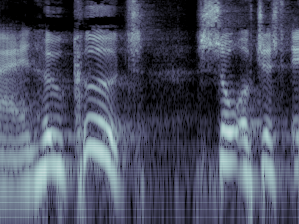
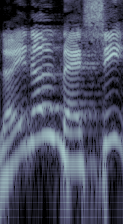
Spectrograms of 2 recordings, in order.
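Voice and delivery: put-on Welsh accent, pitched up; 8 semitones higher than usual. In a football discussion, a speaker proposes getting lionel messi, in a put-on welsh voice. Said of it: "I did a Welsh voice".

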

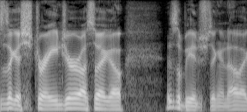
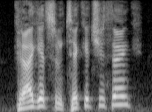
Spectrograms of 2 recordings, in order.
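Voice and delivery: awkward, pitched-up, small delivery; 8 semitones higher than usual. Retelling how a man asked him for show tickets mid-trip: retelling an awkward ask.

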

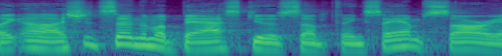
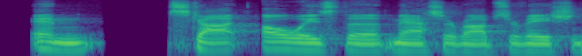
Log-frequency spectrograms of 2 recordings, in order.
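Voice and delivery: ordinary delivery

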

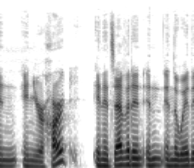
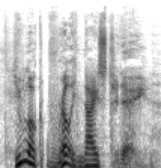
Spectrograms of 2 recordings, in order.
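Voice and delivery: dour, grim, gloomy delivery. Showing a nice thing said in a bad way, in a dour Batman voice. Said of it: "the Batman".

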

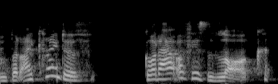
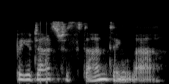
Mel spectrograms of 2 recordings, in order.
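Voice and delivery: put-on calm, steady voice. Retelling Scott's reply about the speaker's dad, imitating Scott's calm voice. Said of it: "And he was really calm".

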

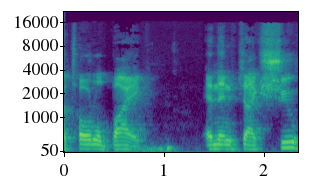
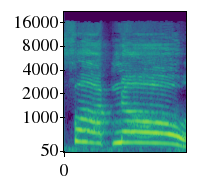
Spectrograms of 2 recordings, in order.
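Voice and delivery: put-on sudden, shrill, high-pitched, loud scream; 5 dB louder than usual. Recounting yelling at the TV while his wife was across the house, retelling screaming at the TV. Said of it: "like scream at the TV".

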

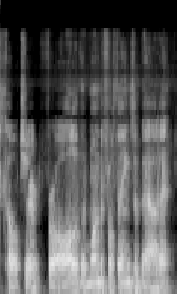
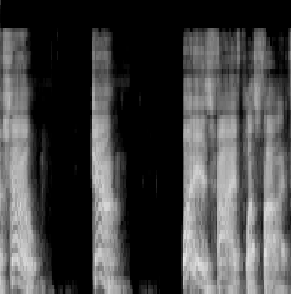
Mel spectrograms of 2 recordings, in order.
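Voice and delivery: mock nasal high-pitched voice, higher; 6 semitones higher than usual. Retelling an outside tester's question to a student: imitating a high nasal voice. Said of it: "she had this high nasal voice".

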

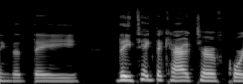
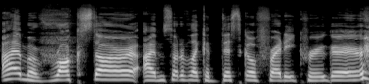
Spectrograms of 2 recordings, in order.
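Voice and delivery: mock greaser tough-guy voice, louder; 2 semitones higher, 8 dB louder than usual. Mocking a horror character who is like Danny Zuko with a drill: imitating a greaser killer character. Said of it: "And he's like".

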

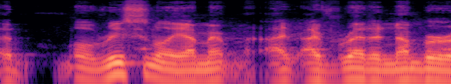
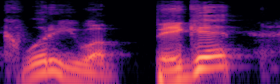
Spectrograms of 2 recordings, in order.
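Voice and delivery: mock taunting guy voice, higher; 3 semitones higher than usual. Acting out a man shaming lesbians: imitating a taunting dude. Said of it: "That is such a dude move".

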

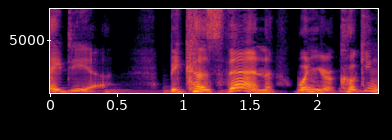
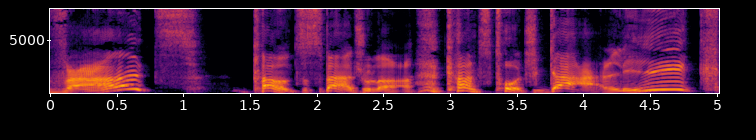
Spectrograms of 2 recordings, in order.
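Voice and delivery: put-on spooky vampire voice. Pretending to be a spooky vampire who cannot touch garlic: Count Spatula spooky vampire voice. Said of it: "I was just pretending to be a spooky vampire".

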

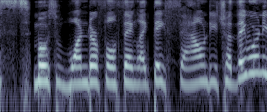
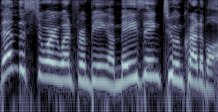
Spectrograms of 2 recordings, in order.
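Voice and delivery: ordinary delivery

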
